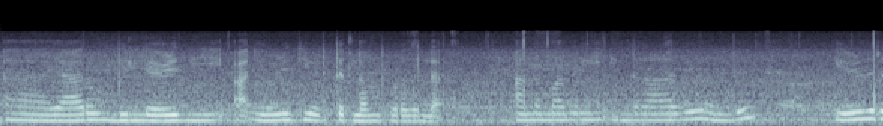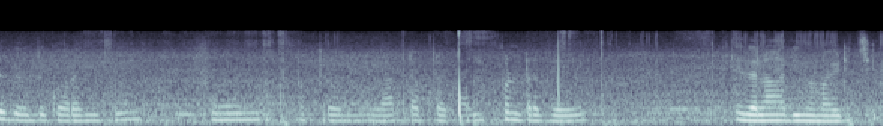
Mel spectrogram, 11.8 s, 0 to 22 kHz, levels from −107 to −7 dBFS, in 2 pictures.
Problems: background sounds at intervals, low volume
